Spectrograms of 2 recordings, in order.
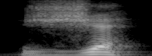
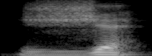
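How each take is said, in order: First: The consonant is a hissing sound that continues. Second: The consonant is a hissing sound that continues.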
